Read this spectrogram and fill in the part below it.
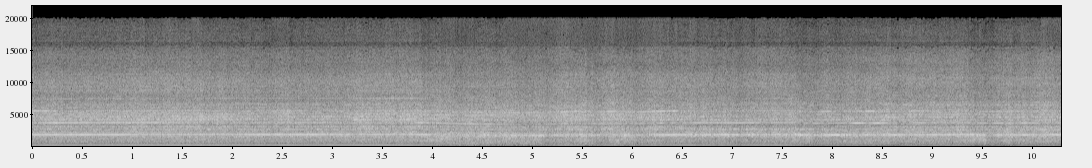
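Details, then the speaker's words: British-made Hoover Junior U1036 bagged upright vacuum, motor run with no belt or agitator attached: steady, even high-pitched roar with constant whine, no rattle or surging; good suction, motor sounds healthy. "I think that sounds okay so it's going to sound different when the belt's actually attached but it's got some it's got a good suction so I don't think there's much wrong with the motor"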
